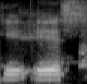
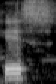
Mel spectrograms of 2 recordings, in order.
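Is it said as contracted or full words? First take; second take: full; contracted. First: Both words are said fully and separately. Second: The two words are merged into one syllable. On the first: "biasanya bilang he is" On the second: "Ini cuma bilang his gitu"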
